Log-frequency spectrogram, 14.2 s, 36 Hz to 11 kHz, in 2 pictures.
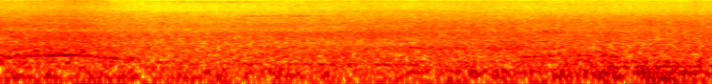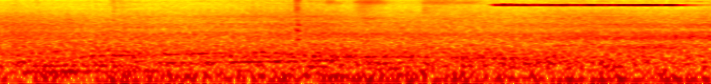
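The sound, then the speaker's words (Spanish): Steady roar of open city street traffic in front of the cathedral, between it and Plaza de Mayo, then near the end a sharp, high-pitched squeal from a bus cuts through for about two seconds, reaching 93 decibels. No one speaks. “Ese sonido agudo que ustedes escucharon recién de un colectivo llegó a 93 decibeles.”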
